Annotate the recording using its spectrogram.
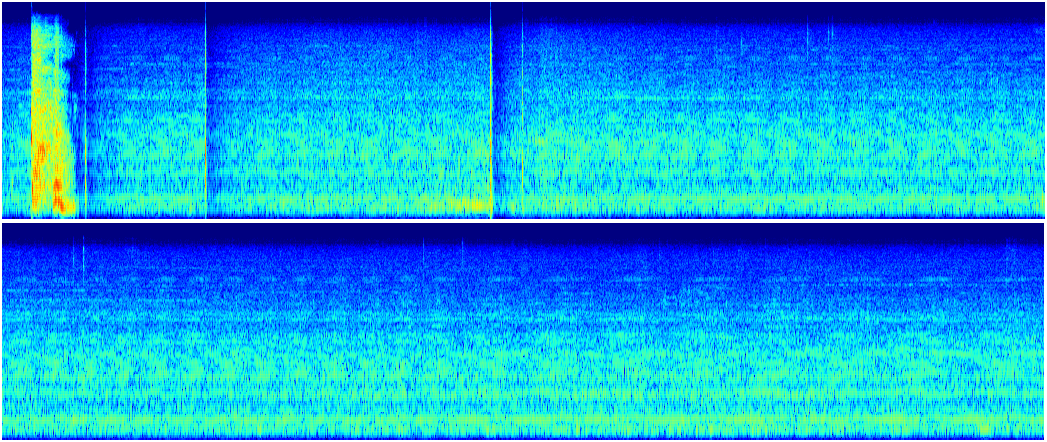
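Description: A steady background hum with several faint steady tones. Near the start a loud, noisy burst lasts about a second, and a few sharp clicks follow in the first eight seconds.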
